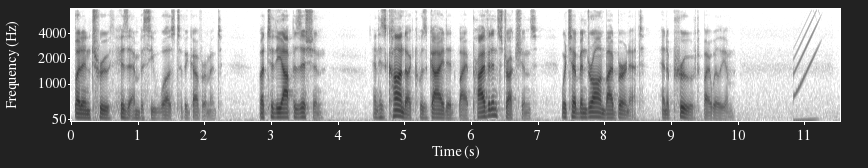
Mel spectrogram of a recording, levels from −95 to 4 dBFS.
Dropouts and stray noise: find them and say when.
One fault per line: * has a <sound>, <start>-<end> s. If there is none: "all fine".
* has a chirp, 10.8-11.3 s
